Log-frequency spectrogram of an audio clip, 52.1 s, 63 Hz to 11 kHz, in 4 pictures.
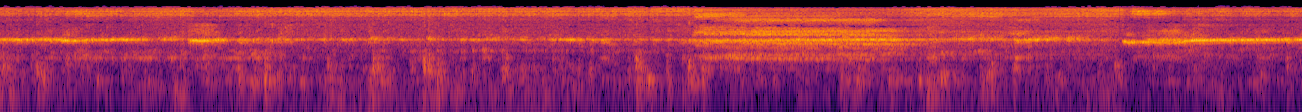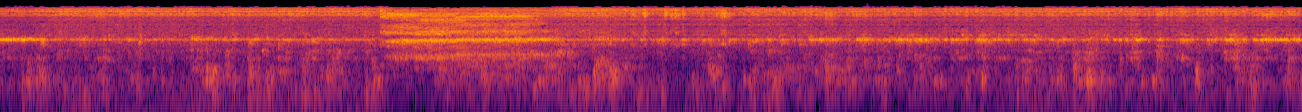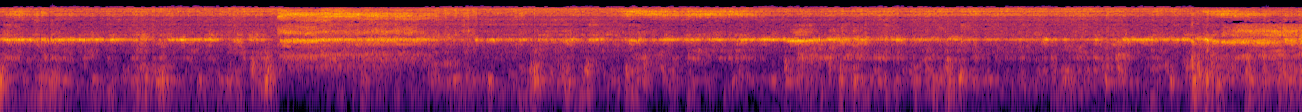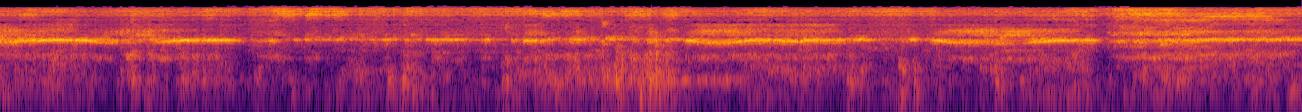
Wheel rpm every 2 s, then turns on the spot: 230, 230, 230, 230, 210, 230, 230, 230, 230, 230, 230, 230, 230, 230, 230, 230, 230, 230, 230, 220, 220, 230, 230, 230, 220, 220.
none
